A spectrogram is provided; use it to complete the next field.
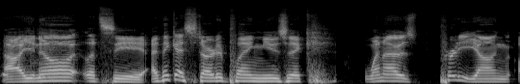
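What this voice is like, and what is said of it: Slightly out of breath. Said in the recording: “I'm a little out of breath ... Keyboard players out of breath”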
